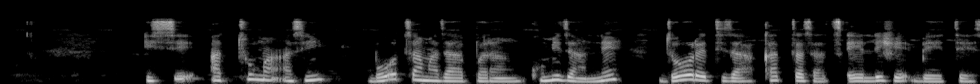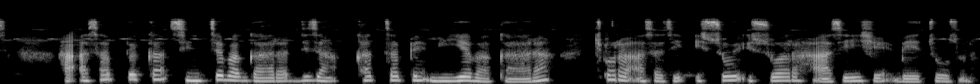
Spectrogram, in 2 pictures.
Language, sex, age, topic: Gamo, male, 25-35, agriculture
